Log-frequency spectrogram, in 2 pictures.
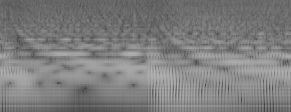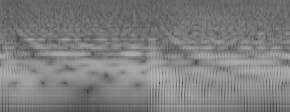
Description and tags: A member of the Alpha loopset, consisting of a set of complementary synth loops. It is:
* In the key of C major, following the chord progression C-F-C-F.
